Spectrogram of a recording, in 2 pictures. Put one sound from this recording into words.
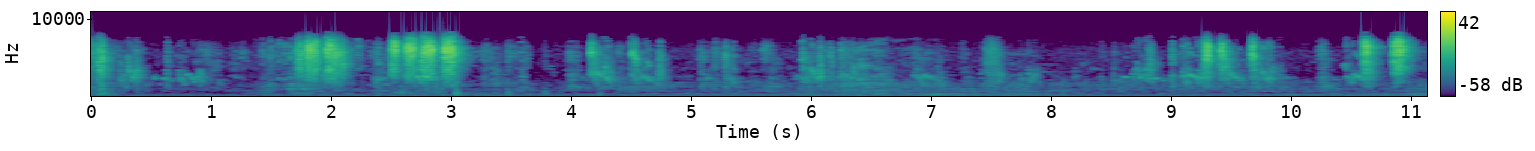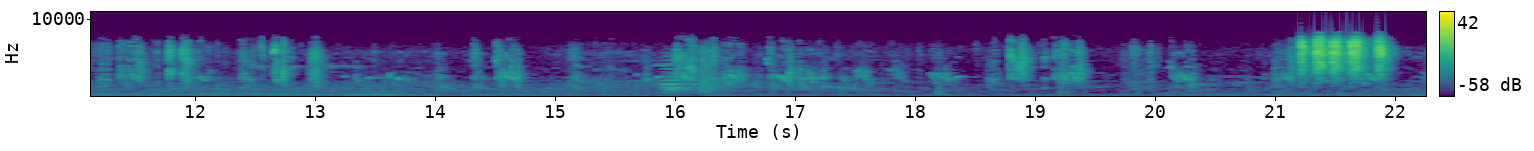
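Pigeons coo with low, soft rumbling calls close by.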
